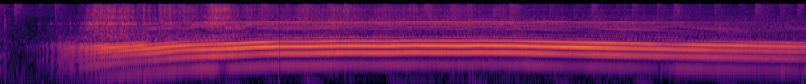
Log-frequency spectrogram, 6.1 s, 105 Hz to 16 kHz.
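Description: A hand-cranked siren on an antique, fully manually operated fire wagon from 1933, demonstrated in working order, winds up from a low growl to a steady, loud wail that holds for several seconds, its rich harmonics sustained with only slight wavering as the cranking continues.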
